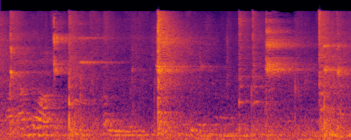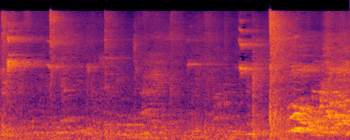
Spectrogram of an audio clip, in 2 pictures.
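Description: Badminton rally: about six sharp racket strikes on the shuttlecock, a second or so apart, echoing in a large hall. Short high shoe squeaks on the court floor and background voices come between the strikes.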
